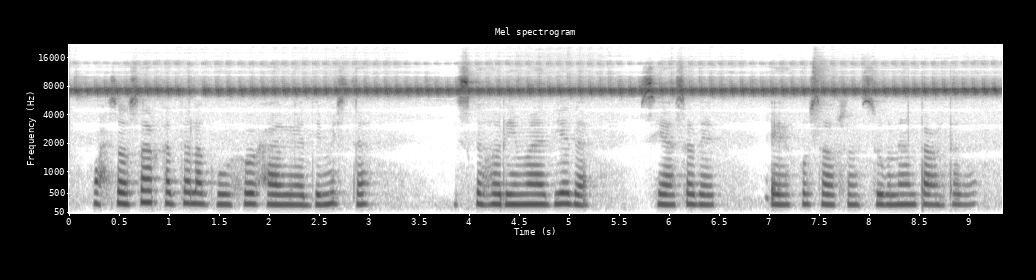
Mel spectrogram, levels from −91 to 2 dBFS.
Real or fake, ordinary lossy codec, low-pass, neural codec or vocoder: real; none; none; none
